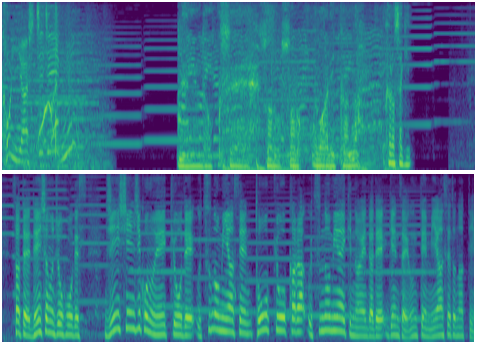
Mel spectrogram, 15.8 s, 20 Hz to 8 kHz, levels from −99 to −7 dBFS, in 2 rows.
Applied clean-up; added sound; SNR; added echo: none; Bowed string instrument; 20 dB; none.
